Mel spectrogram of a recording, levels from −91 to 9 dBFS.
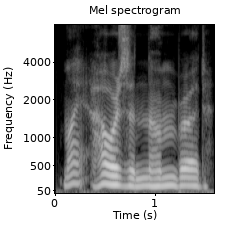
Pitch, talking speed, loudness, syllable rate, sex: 145 Hz, 150 wpm, -16 LUFS, 4.8 syllables/s, male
